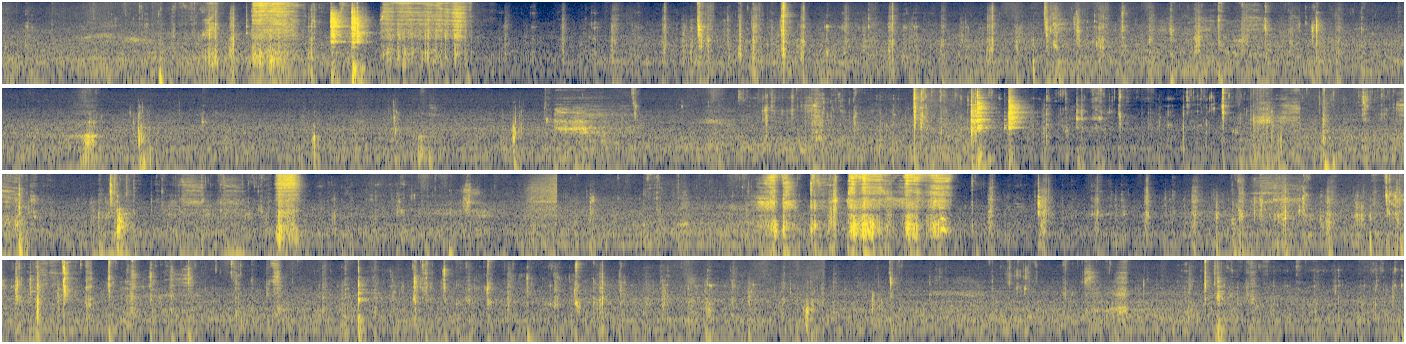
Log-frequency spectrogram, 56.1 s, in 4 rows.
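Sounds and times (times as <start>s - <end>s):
chewing and biting food: 5.0s - 13.7s, 33.8s - 56.0s.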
